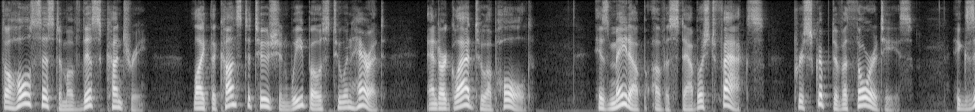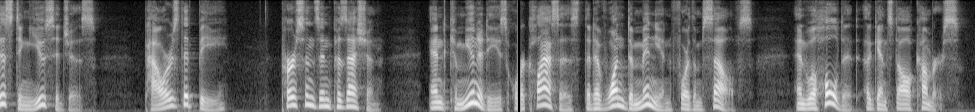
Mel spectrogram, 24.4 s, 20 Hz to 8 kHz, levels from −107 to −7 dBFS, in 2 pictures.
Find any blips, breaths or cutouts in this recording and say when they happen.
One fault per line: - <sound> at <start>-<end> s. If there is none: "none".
- dropout at 18.7-18.7 s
